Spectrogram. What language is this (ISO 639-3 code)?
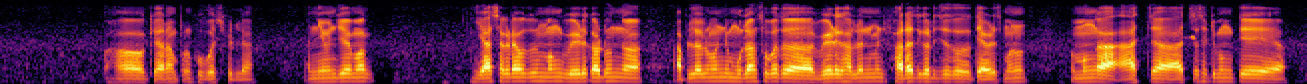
mar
